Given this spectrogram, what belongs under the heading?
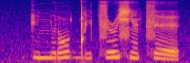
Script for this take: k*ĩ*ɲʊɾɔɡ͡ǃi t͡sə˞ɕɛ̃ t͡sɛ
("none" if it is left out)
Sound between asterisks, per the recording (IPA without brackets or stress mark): i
